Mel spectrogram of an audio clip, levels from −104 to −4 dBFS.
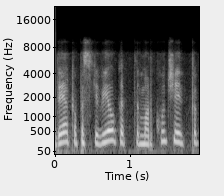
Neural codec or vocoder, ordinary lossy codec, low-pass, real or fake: codec, 16 kHz, 1.1 kbps, Voila-Tokenizer; Opus, 16 kbps; 7.2 kHz; fake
